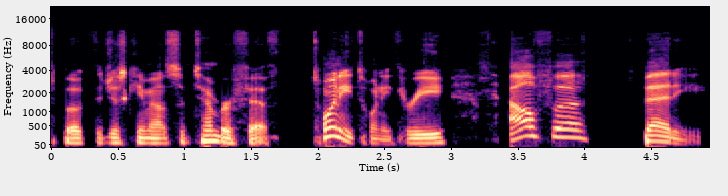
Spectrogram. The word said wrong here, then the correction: Bette: Did I that pronounce correctly? Alphabetty, Jennifer? – That's a good question. I tend to call her Alpha Bette.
